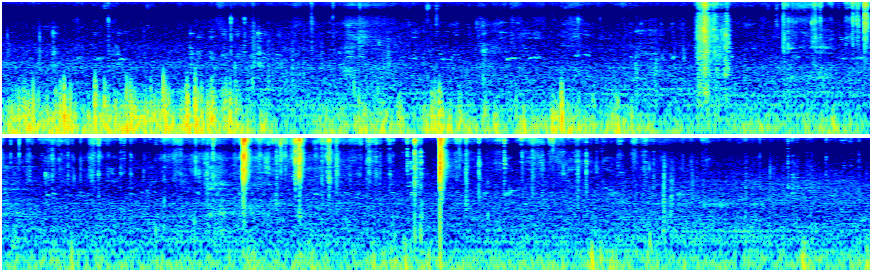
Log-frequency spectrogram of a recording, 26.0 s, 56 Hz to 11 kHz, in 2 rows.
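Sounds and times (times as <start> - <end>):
wood fire crackling: 11.7 - 21.9
sharp pops and snaps: 16.6 - 20.0.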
